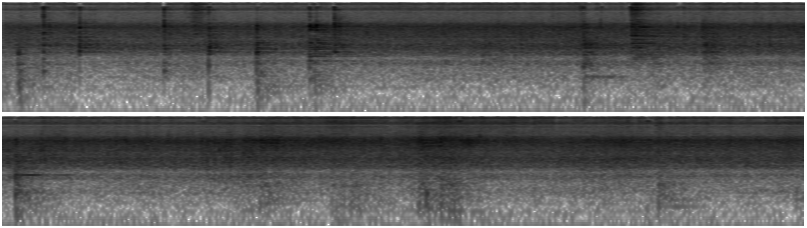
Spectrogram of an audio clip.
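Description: Onions, green garlic and green chillies sizzle steadily in a hot pan, with sharp clicks and scrapes from stirring scattered through a constant close hiss; no one speaks.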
